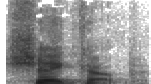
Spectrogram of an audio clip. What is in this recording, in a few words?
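"shakeup", British English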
